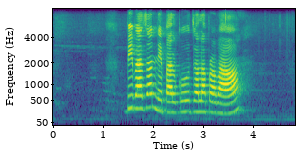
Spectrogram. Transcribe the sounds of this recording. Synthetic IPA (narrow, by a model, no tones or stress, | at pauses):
bibʱad͡zʌnːepalkod͡zʌlʌprʌbʱaɦʌ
